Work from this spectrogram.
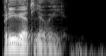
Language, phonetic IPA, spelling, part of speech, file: Russian, [prʲɪˈvʲetlʲɪvɨj], приветливый, adjective, Ru-приветливый.ogg
- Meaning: affable, neighborly, communicable, forthcoming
